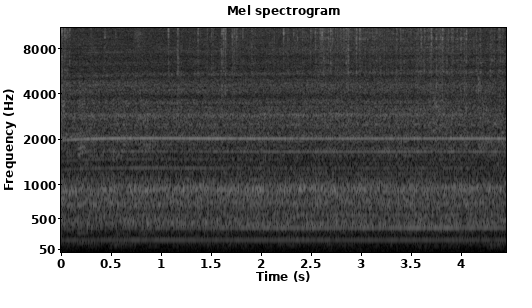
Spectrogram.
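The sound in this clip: Hot-air popcorn machine running before the kernels begin to pop, a steady whirring blower drone with constant humming tones and no popping, unchanging in level throughout.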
